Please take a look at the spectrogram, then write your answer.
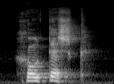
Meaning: grotesque
- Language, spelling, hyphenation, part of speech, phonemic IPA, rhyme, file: Dutch, grotesk, gro‧tesk, adjective, /ɣroːˈtɛsk/, -ɛsk, Nl-grotesk.ogg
